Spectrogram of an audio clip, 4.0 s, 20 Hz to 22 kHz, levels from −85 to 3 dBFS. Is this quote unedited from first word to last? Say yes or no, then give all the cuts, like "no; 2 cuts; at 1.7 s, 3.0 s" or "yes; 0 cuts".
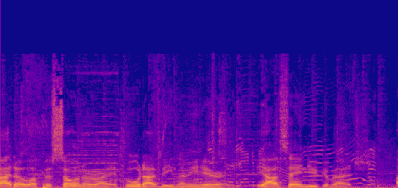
no; 1 cut; at 1.1 s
